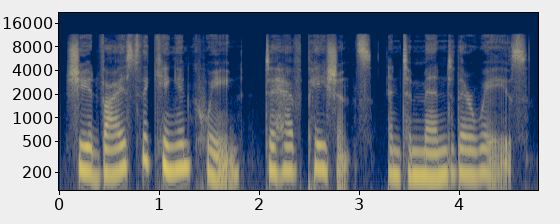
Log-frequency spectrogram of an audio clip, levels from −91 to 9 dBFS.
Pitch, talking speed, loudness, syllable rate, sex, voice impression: 200 Hz, 175 wpm, -19 LUFS, 4.2 syllables/s, female, feminine, adult-like, slightly fluent, slightly cute, slightly sincere, slightly calm, slightly kind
